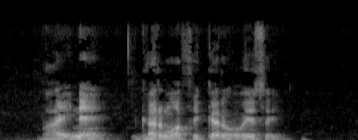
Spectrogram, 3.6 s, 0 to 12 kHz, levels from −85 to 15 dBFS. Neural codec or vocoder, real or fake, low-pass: none; real; 9.9 kHz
